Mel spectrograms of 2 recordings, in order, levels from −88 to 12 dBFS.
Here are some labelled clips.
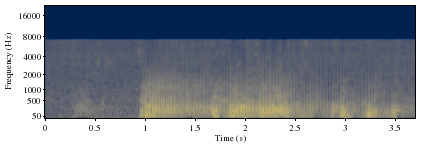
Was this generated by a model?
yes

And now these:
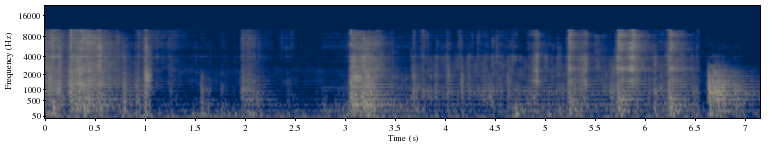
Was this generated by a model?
yes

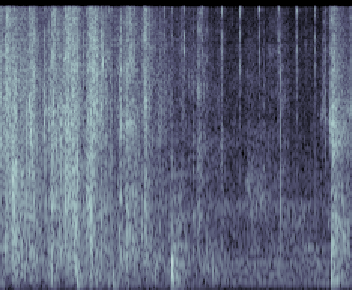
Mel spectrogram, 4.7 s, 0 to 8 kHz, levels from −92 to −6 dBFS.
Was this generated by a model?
yes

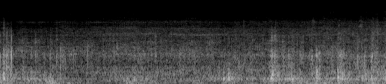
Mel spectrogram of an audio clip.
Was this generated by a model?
no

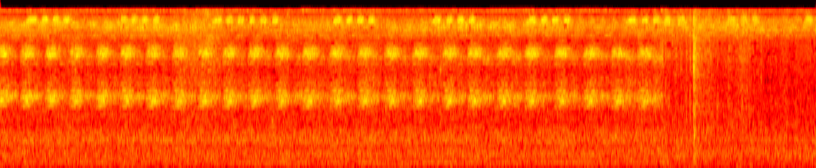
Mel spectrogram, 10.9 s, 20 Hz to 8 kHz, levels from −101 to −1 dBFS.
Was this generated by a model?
no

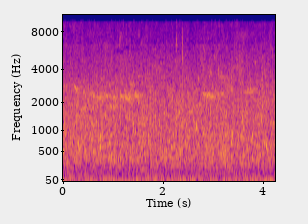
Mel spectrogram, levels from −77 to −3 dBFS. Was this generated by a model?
no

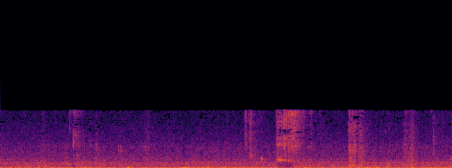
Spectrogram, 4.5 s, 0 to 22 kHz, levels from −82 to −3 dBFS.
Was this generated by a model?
no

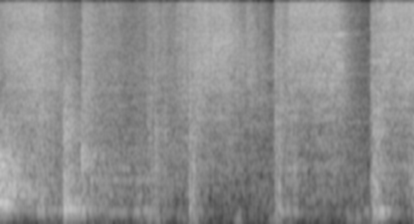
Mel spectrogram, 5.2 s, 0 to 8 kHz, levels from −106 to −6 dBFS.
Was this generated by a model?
no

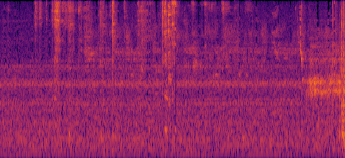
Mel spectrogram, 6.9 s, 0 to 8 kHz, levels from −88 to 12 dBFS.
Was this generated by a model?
no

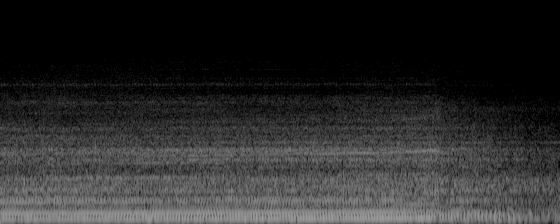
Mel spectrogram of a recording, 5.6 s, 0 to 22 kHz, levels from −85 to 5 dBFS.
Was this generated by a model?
no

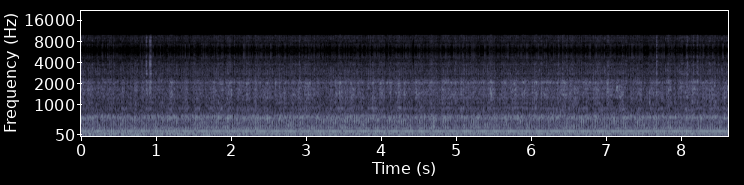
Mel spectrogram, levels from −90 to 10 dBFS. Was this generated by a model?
no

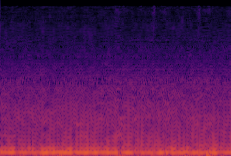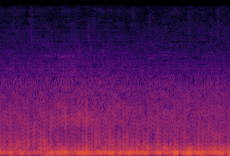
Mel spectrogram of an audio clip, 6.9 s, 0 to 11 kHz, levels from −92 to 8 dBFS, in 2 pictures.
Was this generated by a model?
yes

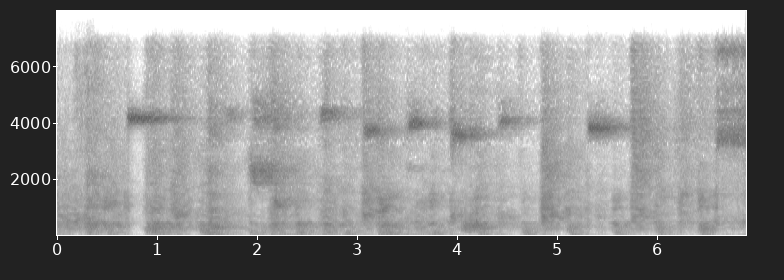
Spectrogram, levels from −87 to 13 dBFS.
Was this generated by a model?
yes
